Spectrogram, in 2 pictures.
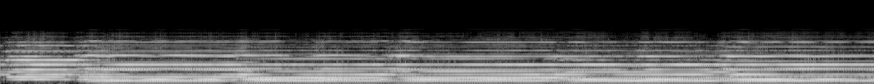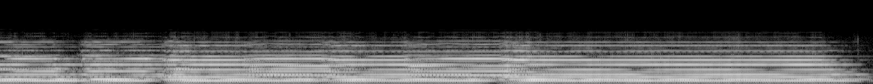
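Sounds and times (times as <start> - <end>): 
pipe organ: 0.0 - 17.4.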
